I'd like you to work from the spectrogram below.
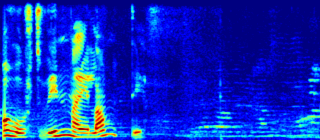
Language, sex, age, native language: Icelandic, male, 9, Icelandic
